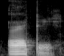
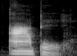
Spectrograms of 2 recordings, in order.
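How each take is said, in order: First: The first vowel is an open 'ah' sound. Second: The first vowel is the flat English 'a'. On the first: The speaker calls it wrong. "They say apple, like a like a ah" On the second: The speaker calls it right. "standard A sound"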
